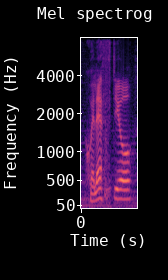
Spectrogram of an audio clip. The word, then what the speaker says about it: Skellefteå: few cities Umeå Luleå Skellefteå and these are pronounced like this but I mean you have the SK in Skellefteå which also produce that sound very nice but that's not what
